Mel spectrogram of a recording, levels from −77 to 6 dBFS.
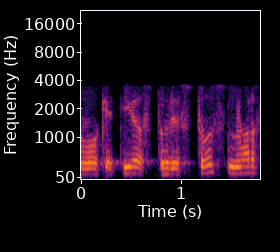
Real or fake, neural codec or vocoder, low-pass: real; none; 3.6 kHz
